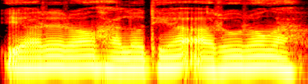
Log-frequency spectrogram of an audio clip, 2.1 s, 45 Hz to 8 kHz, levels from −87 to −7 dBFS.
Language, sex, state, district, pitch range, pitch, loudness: Assamese, male, Assam, Kamrup Metropolitan, 115-125 Hz, 120 Hz, -15 LUFS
